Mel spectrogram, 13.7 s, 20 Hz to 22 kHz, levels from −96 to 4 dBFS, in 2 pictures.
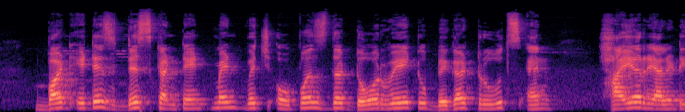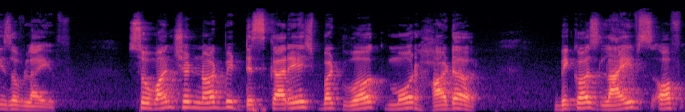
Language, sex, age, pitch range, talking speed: Urdu, male, 30-49, 155-185 Hz, 125 wpm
